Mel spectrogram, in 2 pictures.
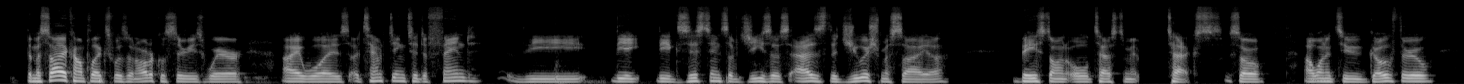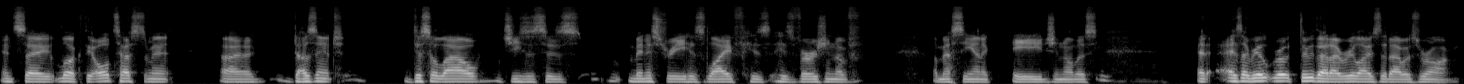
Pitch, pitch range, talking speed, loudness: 135 Hz, 125-145 Hz, 145 wpm, -25 LUFS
